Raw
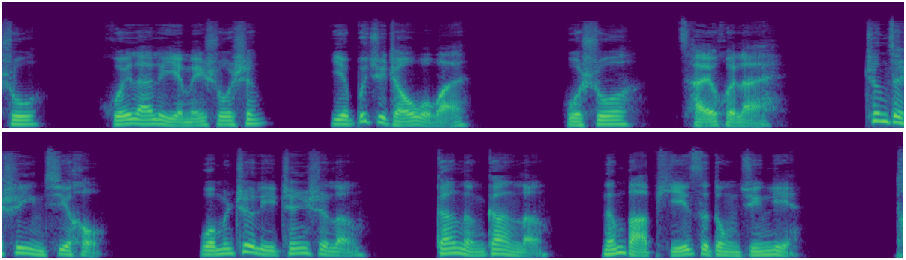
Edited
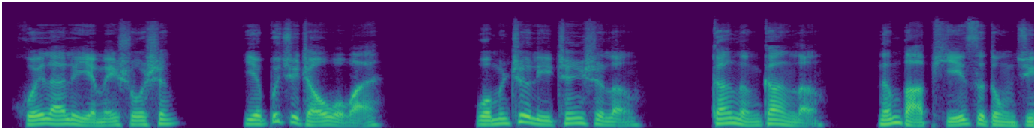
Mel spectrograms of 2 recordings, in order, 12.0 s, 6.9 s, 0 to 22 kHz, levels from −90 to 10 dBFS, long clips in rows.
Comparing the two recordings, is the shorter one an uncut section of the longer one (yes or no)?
no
